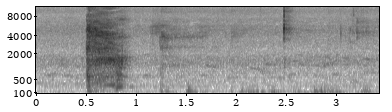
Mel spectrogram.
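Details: Baby's mother coughing in the background: a single loud cough, followed by soft infant babbling while the baby plays in front of a mirror, with room noise.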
